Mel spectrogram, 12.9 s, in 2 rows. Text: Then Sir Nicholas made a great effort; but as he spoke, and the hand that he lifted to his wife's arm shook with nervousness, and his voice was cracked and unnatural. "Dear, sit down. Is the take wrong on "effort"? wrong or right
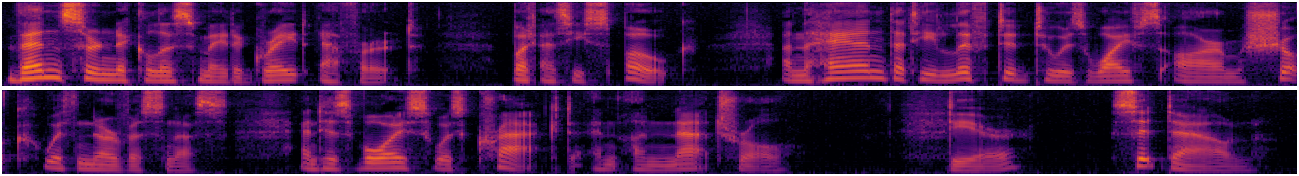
right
